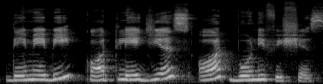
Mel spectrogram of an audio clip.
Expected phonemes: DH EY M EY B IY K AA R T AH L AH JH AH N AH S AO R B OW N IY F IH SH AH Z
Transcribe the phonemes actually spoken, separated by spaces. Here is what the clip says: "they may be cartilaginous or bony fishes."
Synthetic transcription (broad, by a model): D EY M EY B IY K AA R T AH L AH JH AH AH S AO R B OW N IY F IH SH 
